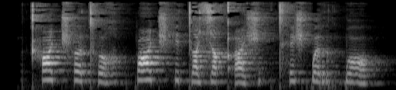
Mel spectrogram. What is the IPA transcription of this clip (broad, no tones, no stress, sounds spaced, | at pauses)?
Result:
kʰ ɑ t͡ʃʰ ʌ tʰ o ʁ | p ɑ t͡ʃʰ e t ɑ zʲ ɛ qʼ e ʃ | tʰ ɛ ʃ k͡p ʌ r ɡ͡b ɔ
